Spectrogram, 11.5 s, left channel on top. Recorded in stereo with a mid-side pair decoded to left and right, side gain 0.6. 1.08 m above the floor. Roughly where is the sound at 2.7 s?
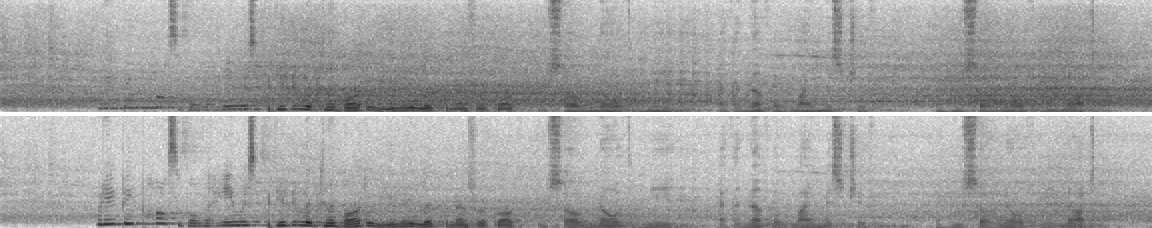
Ahead.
